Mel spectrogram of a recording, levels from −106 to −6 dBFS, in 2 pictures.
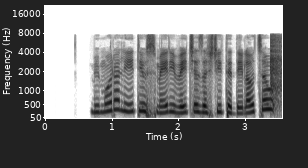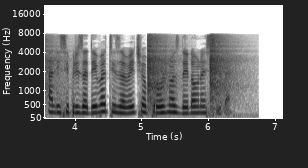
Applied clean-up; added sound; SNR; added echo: none; Clapping; 5 dB; none.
